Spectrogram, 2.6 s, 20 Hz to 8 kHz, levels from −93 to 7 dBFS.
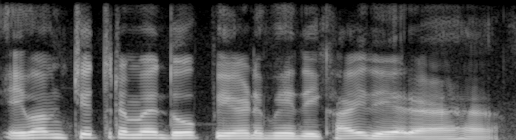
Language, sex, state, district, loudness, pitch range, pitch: Hindi, male, Jharkhand, Garhwa, -13 LUFS, 125-170 Hz, 145 Hz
